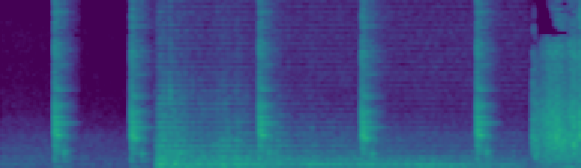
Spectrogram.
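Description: Hands and feet clank on a metal ladder while climbing.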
